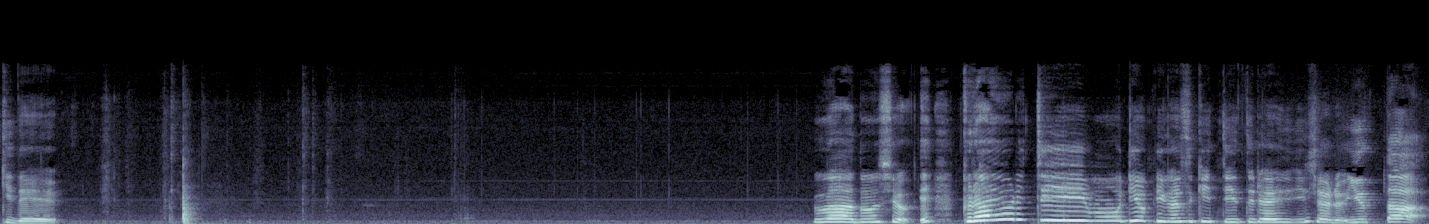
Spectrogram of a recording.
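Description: A young woman talks close to a microphone, with animation.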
